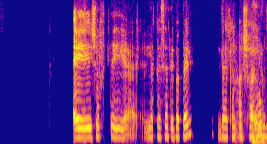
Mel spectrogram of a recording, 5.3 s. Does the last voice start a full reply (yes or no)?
no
